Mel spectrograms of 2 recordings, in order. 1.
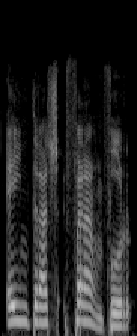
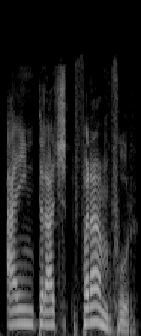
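La primera vocal se pronuncia como 'ei'. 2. La primera vocal se pronuncia como 'ai'. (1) "no es Eintracht Frankfurt" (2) "el diptongo EI se pronuncia AI"

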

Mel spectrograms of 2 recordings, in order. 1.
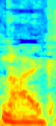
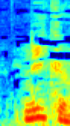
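Der Name wird englisch ausgesprochen, etwa wie 'Naiki'. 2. Der Name wird deutsch ausgesprochen, etwa wie 'Nee-keh'. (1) "also nicht Nike" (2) "man spricht es auch deutsch aus"

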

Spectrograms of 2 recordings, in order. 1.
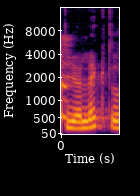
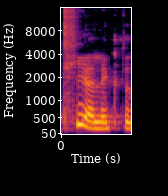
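Das Wort beginnt mit einem weichen D-Laut. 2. Das Wort beginnt mit einem harten T-Laut.

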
